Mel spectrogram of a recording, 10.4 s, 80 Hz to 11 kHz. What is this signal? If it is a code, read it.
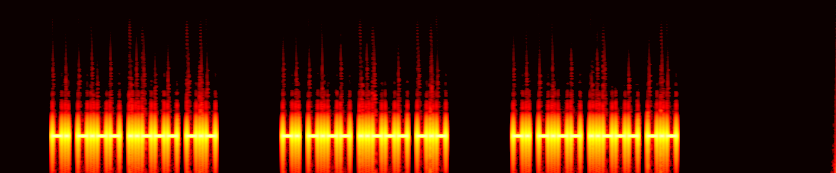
Morse code, heard as a keyed tone, about 30 wpm, 700 Hz. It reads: NY2K NY2K NY2K
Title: USA Call Signs - 4 Characters - Repeated 3x - 30wpm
